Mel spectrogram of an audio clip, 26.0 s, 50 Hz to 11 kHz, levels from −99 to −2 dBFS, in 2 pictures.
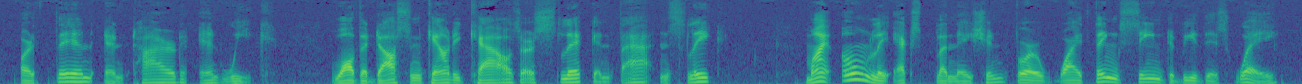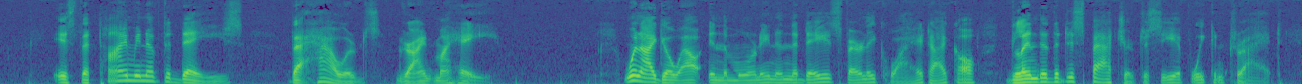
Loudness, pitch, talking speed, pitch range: -28 LUFS, 110 Hz, 145 wpm, 95-135 Hz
